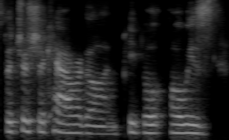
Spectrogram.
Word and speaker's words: Carragon: It's Patricia Carragon. People always mispronounce my name.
